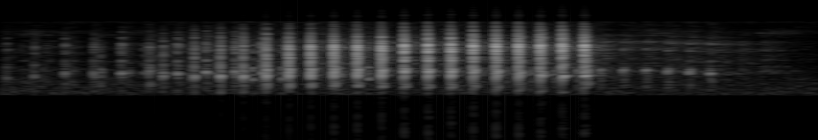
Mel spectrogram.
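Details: Costa Rican frog giving a dry, rattling pulsed call. The pulses start soft, grow louder and quicker into a steady run of about twenty sharp clicks, then stop abruptly, leaving faint trailing pulses.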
